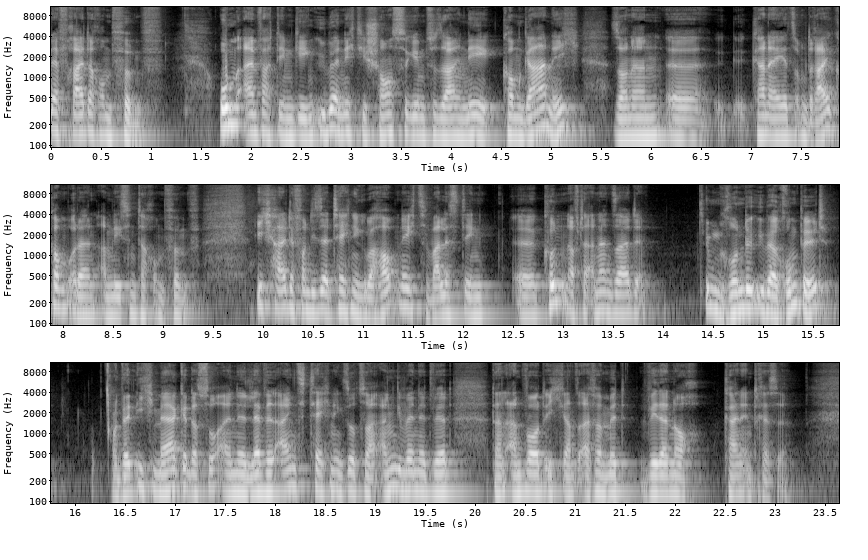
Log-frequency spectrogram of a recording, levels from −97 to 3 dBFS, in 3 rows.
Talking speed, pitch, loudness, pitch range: 190 wpm, 130 Hz, -17 LUFS, 120-140 Hz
